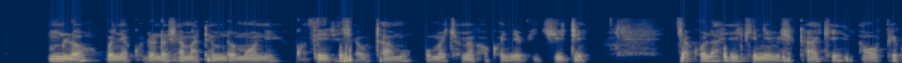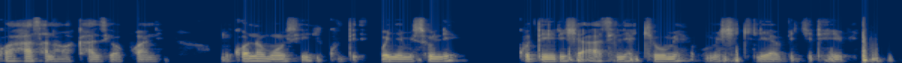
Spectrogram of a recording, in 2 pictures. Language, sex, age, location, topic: Swahili, male, 18-24, Mombasa, agriculture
